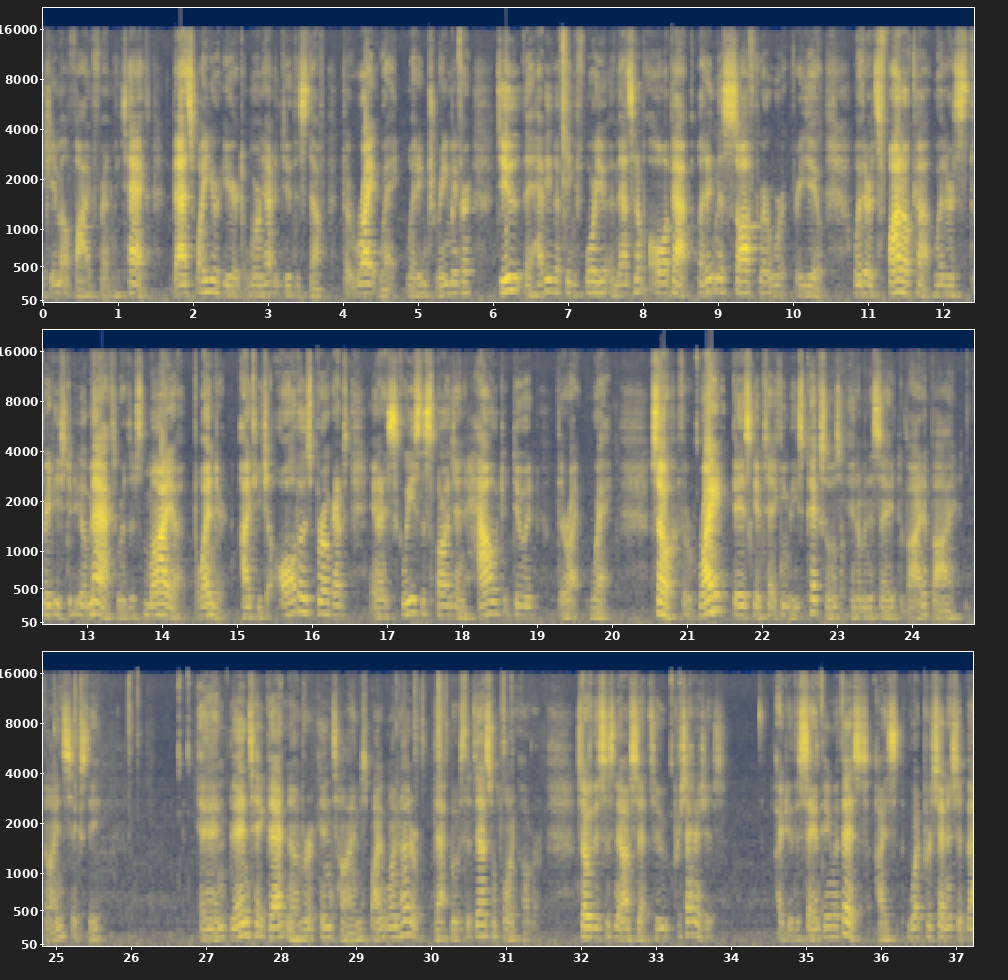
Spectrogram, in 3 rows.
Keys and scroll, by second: 23.6-25.5 typing, 27.4 Right, 27.9 Right, 28.0 Right, 28.1 Right, 28.4-30.3 typing.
